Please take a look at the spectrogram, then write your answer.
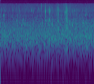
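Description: Faint, soft trickling wash of creek water flowing steadily with light gurgles, quiet and continuous with no voices.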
